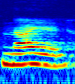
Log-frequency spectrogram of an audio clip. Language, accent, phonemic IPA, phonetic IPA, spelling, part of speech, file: Armenian, Eastern Armenian, /nɑˈjel/, [nɑjél], նայել, verb, Hy-նայել.ogg
- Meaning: to look (at)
